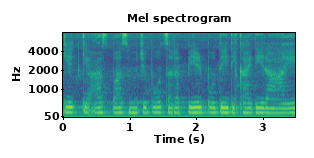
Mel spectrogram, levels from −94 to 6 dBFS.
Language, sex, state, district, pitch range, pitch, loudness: Hindi, female, Arunachal Pradesh, Papum Pare, 170-180 Hz, 175 Hz, -17 LUFS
